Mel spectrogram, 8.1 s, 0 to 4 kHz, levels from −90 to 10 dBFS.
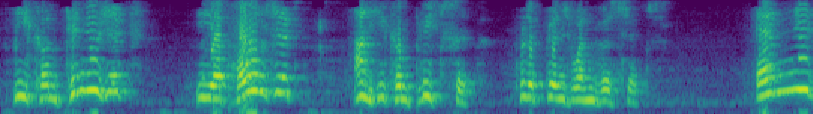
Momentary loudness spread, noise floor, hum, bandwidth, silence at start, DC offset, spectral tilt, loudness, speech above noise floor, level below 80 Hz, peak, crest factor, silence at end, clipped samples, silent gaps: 12 LU; -51 dBFS; none; 4 kHz; 0.15 s; under 0.1%; -10.5 dB/octave; -10 LUFS; 42 dB; -48 dBFS; 0 dBFS; 10 dB; 0 s; 1%; none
